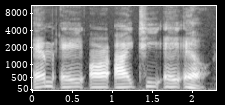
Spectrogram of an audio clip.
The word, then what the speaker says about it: marital: The word martial, okay, M-A-R-T-I-A-L, is the word marital, M-A-R-I-T-A-L. And the word marital, as in marriage, sounds like the word merit.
